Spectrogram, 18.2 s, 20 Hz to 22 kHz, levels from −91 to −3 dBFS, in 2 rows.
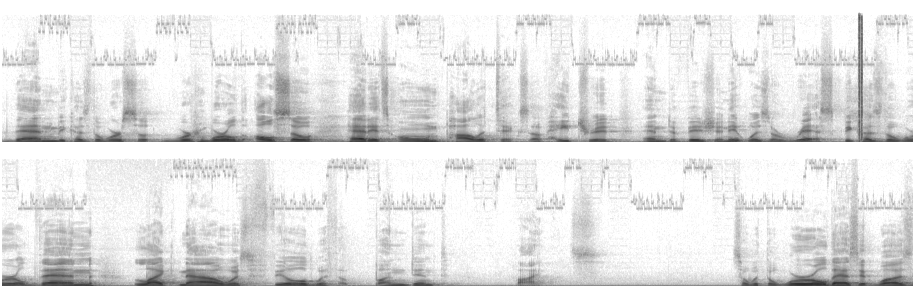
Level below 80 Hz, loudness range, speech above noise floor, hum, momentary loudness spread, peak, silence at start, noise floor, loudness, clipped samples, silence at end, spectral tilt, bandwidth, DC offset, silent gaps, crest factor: -50 dBFS; 10 LU; 22 dB; none; 15 LU; -6 dBFS; 0 s; -50 dBFS; -29 LUFS; under 0.1%; 0 s; -7 dB/octave; over 20 kHz; under 0.1%; none; 24 dB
